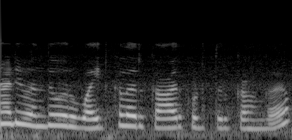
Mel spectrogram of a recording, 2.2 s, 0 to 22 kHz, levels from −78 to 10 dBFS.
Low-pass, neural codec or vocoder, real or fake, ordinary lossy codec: 7.2 kHz; none; real; none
